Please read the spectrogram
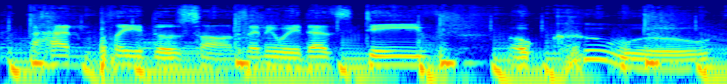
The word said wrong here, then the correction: Okumu: Am I saying his name right? Oh my goodness. Dave Okumu. O-K-U-M-U.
